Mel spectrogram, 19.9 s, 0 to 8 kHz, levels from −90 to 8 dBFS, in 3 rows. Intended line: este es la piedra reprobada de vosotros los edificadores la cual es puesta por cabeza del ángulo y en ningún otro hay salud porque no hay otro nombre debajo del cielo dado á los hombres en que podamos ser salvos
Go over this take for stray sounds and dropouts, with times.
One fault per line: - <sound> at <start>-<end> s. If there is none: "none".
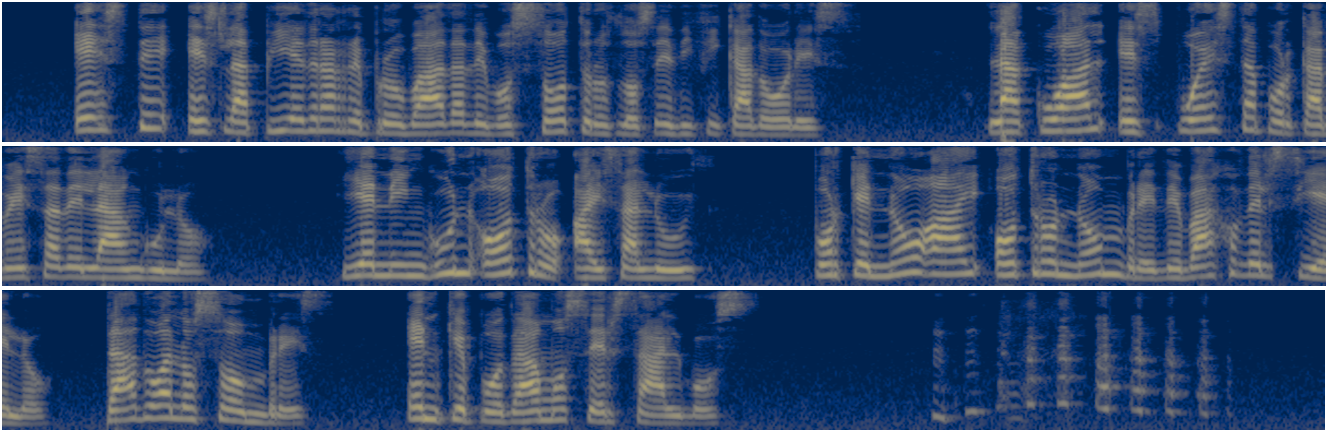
- laugh at 17.9-19.4 s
